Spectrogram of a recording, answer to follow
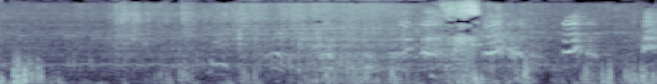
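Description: A thump as a rider on an inflatable float comes down onto a wet, soapy slip-and-slide tarp, followed by irregular scuffing, sliding and splashing. Voices call out briefly near the end.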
